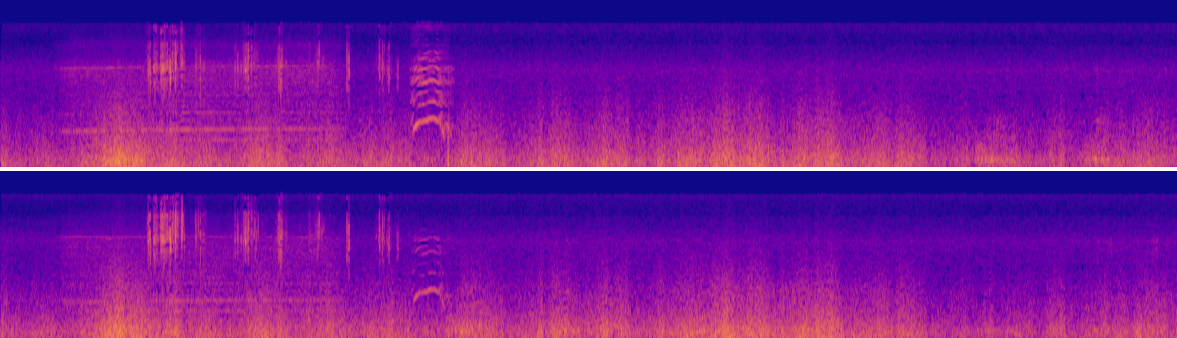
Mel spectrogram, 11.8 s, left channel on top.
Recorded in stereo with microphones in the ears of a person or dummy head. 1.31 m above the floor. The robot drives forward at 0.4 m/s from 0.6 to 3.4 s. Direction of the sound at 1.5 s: 10° right (ahead or behind).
